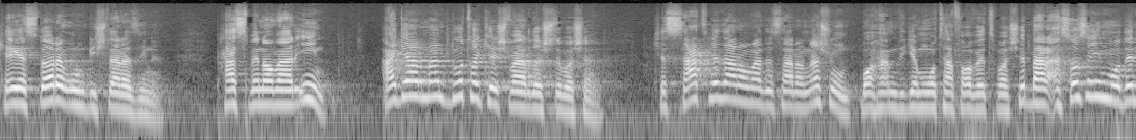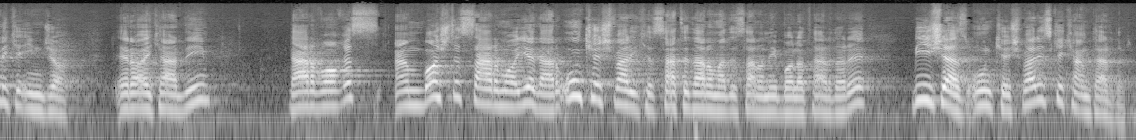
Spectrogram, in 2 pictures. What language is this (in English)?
Persian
